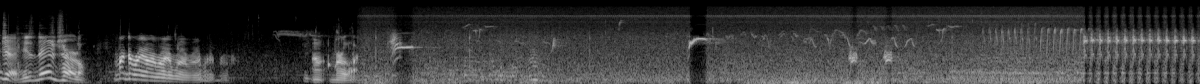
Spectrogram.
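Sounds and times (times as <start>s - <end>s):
birds chirping: 0.0s - 12.0s
loud rapid bird trill: 6.9s - 12.0s.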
